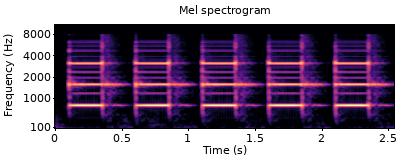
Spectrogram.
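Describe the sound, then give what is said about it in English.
A loud diabetes monitor alarm beeps five times in a steady, evenly spaced rhythm, each harsh electronic tone lasting about a third of a second, with no voices present. “I'm going to put in a sound effect after this, something like, or whenever my diabetes alarm goes off, the really, really loud, annoying sound.”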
